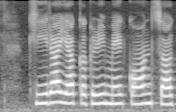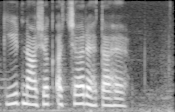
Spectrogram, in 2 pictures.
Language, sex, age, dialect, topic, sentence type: Hindi, female, 18-24, Garhwali, agriculture, question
